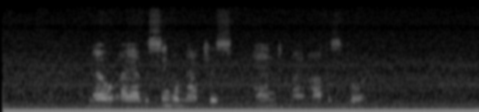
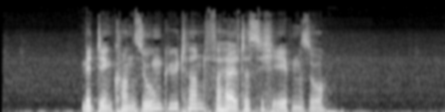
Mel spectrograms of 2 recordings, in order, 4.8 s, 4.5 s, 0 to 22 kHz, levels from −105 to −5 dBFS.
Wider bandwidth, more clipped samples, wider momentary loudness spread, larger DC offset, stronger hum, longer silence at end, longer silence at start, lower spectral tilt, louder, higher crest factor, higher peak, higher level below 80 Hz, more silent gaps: first, 16 kHz vs 13.5 kHz; neither; second, 4 LU vs 9 LU; neither; first, 60 Hz at -55 dBFS vs none; second, 0 s vs 1 s; second, 0 s vs 0.8 s; about the same, -5.5 dB/octave vs -5 dB/octave; second, -59 LUFS vs -21 LUFS; second, 14 dB vs 20 dB; second, -42 dBFS vs -4 dBFS; second, -58 dBFS vs -38 dBFS; neither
